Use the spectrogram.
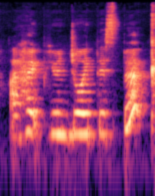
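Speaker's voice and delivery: plain reading voice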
